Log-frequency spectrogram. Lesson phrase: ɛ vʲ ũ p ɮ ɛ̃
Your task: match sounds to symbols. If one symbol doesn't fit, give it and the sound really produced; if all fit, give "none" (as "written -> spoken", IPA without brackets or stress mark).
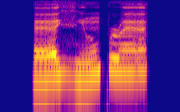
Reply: ɮ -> ɹ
